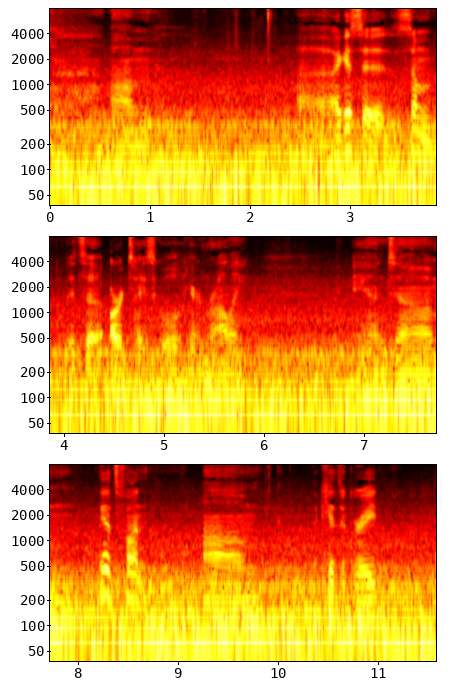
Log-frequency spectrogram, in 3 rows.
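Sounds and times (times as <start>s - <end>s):
interior road noise from a moving car: 0.0s - 11.5s
speech: 2.8s - 5.9s, 7.0s - 9.9s, 10.5s - 11.2s.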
